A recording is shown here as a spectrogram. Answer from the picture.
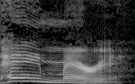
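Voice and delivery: drawn-out Southern drawl; Southern accent. Retold or imitated. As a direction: stretch the greeting in a slow Southern accent. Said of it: "I start talking in a Southern accent".

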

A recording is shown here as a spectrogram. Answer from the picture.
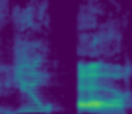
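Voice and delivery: YOU ARE drawn out with weight; emphatic. Retold or imitated. Preacher quoting Jesus to the congregation, emphatic. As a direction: land firmly on each word, "You are". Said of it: "are with emphasis".

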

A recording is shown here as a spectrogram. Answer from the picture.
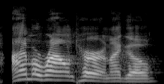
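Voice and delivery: ordinary talk, nothing marked

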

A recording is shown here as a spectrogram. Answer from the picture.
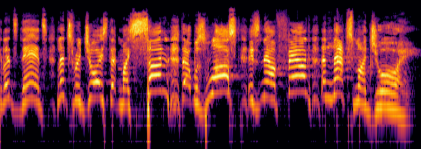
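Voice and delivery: high, loud, rising to a joyful shout; rejoicing father. Acted. Father telling his returned son to rejoice, loud and exultant. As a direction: celebrate like a father throwing a party.

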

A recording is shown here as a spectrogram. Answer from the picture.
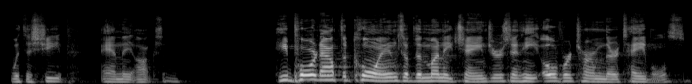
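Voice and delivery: quiet, measured Bible reading; hushed scripture reading. Acted. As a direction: read the passage softly and gravely. Reads scripture passage aloud.

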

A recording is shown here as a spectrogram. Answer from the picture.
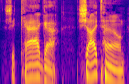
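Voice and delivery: put-on Chicago accent, "Chicago" drawn out as shi-KAA-guh; playful Chicago accent. Host teasing listeners' home city, mock Chicago accent.

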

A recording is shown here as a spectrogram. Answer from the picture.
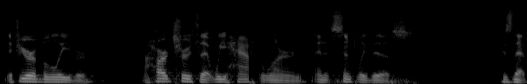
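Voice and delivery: soft, low, measured preaching with long pauses; hushed, grave sincerity; solemn. Real, not acted. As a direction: bring it right down and let the hard truth sink in. Sermon turns solemn after the comic story.

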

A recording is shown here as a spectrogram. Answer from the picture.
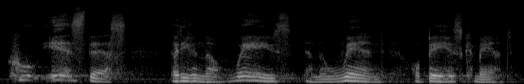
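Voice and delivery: hushed, low wonder; quiet, awestruck questioning; fearful awe. Retold or imitated. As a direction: voice the disciples' awe very softly. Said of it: "there was also a fear".

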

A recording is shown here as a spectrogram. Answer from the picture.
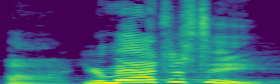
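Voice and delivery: high, loud startled gasp of greeting. Acted. Artist looks up to find the king, startled. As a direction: look up startled, voice jumping high.

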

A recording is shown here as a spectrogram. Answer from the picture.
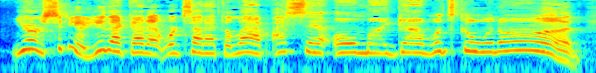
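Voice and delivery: high-pitched excited imitation of a chance meeting; retold surprised recognition.

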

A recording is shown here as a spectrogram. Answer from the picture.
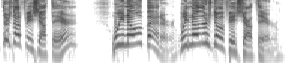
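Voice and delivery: high-pitched objection, mildly exasperated; mock protest. Disciples objecting when told to cast the net, mock exasperation. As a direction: push back as a doubting know-better.

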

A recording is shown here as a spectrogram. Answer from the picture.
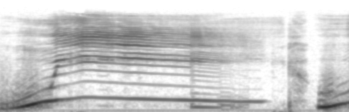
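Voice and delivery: long, very high "wee"; imitated high-pitched whee; gleeful flying squeal. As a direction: squeal like someone sailing through the air. Imitates her flying through air.

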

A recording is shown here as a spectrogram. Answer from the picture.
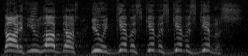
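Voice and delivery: high, insistent mock demand, tapering off; demanding whine. People complaining to God for gifts, mock demanding. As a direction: start loud and high, chant the demand repetitively.

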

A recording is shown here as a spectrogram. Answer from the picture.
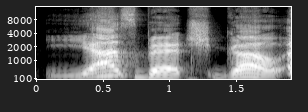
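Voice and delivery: high, loud hype cheer; cheering her on. Acted. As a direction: hype up a friend with punchy delight. Imagined supporters cheering her on.

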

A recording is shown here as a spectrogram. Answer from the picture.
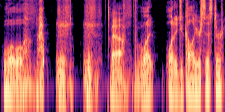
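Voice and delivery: a hint of a dad about to scold; father questioning his son, mildly stern and low. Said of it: "and he's real stern".

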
